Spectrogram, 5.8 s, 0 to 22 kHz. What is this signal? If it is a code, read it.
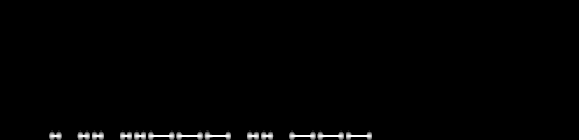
Morse code, heard as a keyed tone, about 17 wpm, 700 Hz. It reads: EI2IO
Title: DXCC-100 Call Signs - 5 Characters - 17wpm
